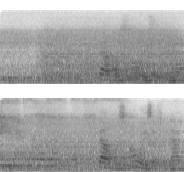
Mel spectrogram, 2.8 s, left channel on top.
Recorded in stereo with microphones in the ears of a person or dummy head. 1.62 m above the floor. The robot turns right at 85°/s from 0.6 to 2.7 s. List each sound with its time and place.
1.5 s a woman speaking: 140° right, 0.8 m; by 2.8 s 35° right, 0.8 m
